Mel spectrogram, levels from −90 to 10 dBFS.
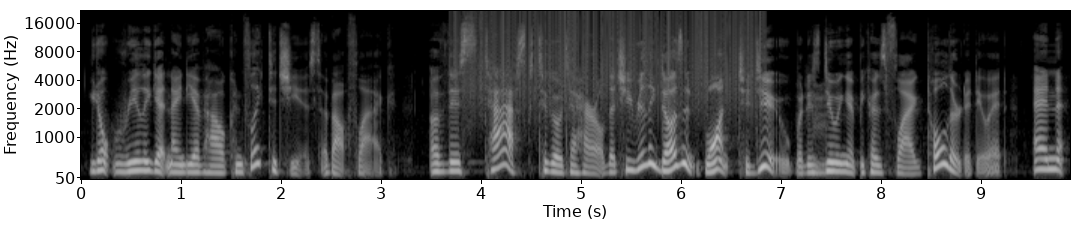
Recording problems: crackling; noticeable; from 3.5 to 7 s; 15 dB below the speech

